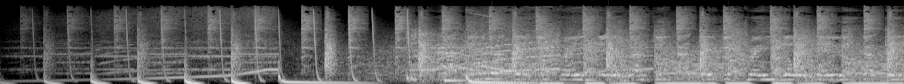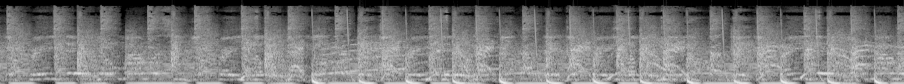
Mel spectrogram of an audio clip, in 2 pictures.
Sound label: Krazy House Mashup 128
